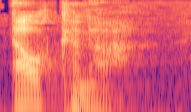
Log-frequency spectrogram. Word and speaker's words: Elkanah: And Elkanah, the name should be pronounced Elkanah, because El is the name of God in his name. And we want to emphasize El.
